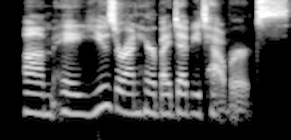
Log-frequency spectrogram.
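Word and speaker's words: Taubert: you may have started telling us about that talbert t-a-u-b-e-r-t i live in the prairie heights subdivision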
